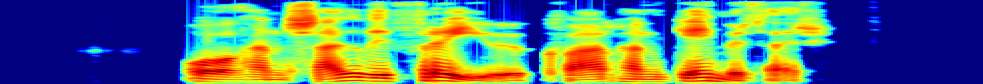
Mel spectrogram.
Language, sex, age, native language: Icelandic, male, 40-49, Icelandic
